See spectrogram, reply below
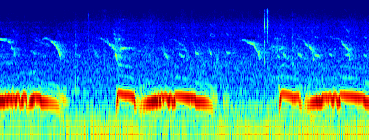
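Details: Mourning dove cooing in deep, even tones, three phrases about two seconds apart, each a rising opener then prolonged soft hoots, with thin chirps from other birds in the background.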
